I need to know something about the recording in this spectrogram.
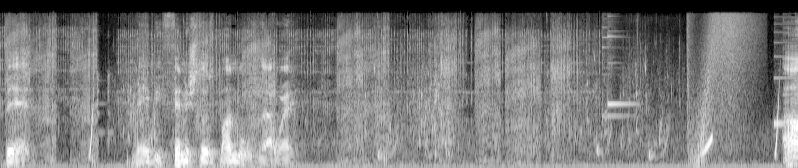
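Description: A fishing reel clicks and whirs as a line is reeled in.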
